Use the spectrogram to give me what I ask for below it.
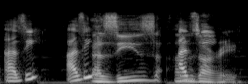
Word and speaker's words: Aziz Ansari: Aziz Ansari.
